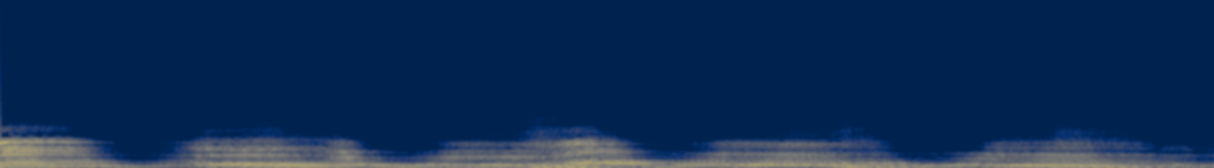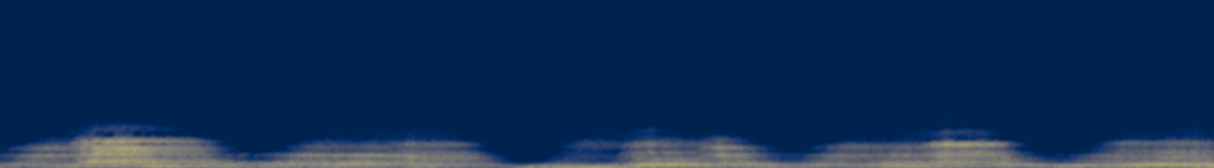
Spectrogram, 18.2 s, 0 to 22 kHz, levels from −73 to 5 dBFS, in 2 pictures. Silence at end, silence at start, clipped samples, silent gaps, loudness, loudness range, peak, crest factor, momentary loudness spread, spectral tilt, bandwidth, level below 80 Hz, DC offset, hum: 0 s; 0 s; under 0.1%; none; -22 LUFS; 6 LU; -2 dBFS; 20 dB; 13 LU; -6.5 dB/octave; 7.2 kHz; -56 dBFS; under 0.1%; none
